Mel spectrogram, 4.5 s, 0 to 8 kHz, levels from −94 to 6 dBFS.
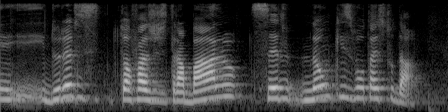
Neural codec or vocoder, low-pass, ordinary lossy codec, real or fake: none; 7.2 kHz; none; real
